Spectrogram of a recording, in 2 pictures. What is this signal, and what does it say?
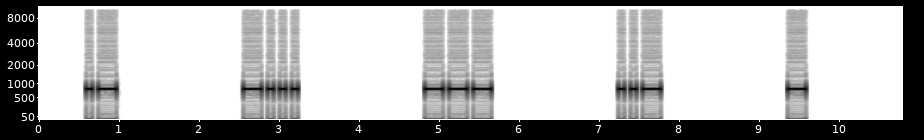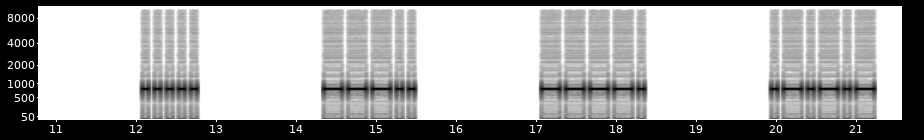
Morse code, heard as a keyed tone, about 16 wpm, spaced as for 5 wpm, 800 Hz. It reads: ABOUT 589.
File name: QSOs / QSOs-mp3s / WD0FBT 1@5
